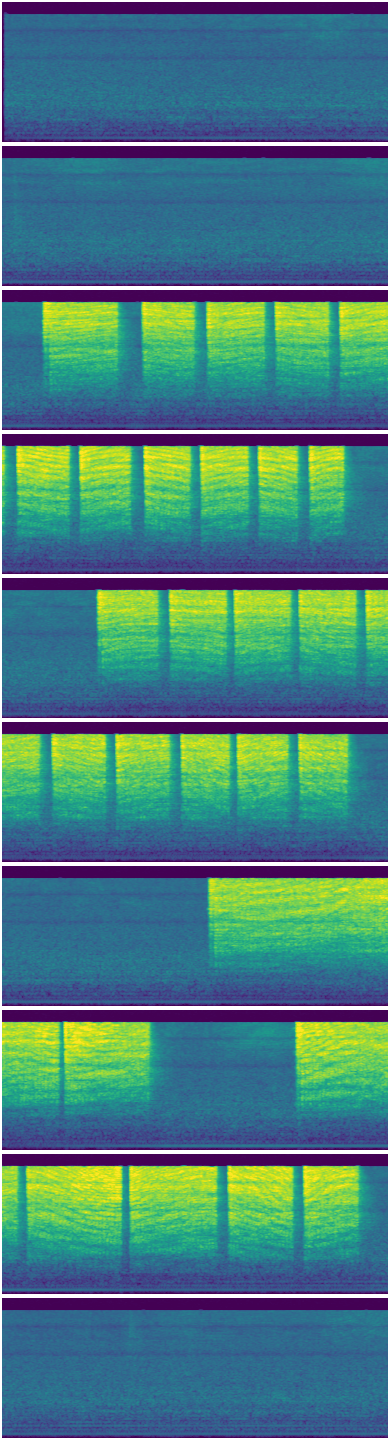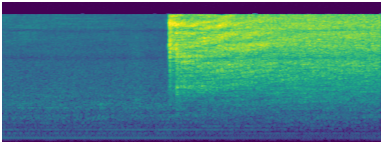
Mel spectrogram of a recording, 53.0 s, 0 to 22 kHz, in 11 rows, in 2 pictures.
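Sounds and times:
steady low hum: 0:00.0 - 0:52.9
air spray gun hissing: 0:10.2 - 0:18.9, 0:20.4 - 0:28.7, 0:31.5 - 0:35.8, 0:37.4 - 0:43.2, 0:50.3 - 0:52.9.

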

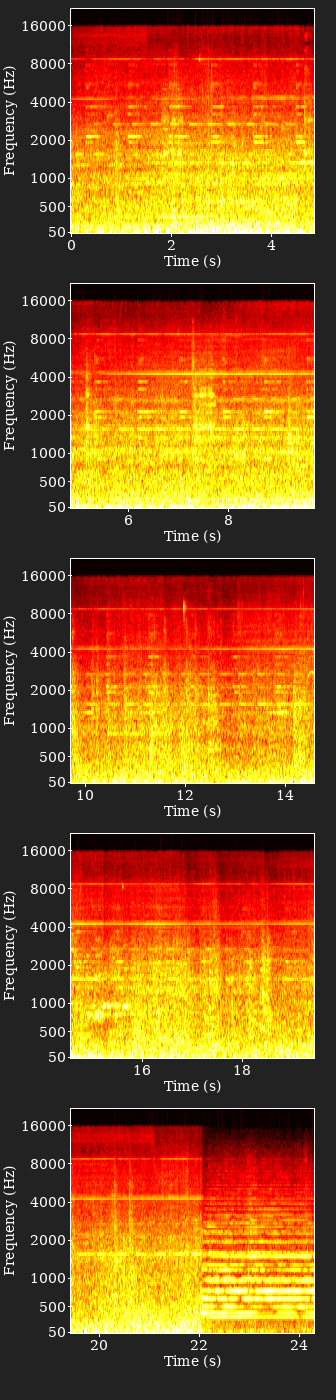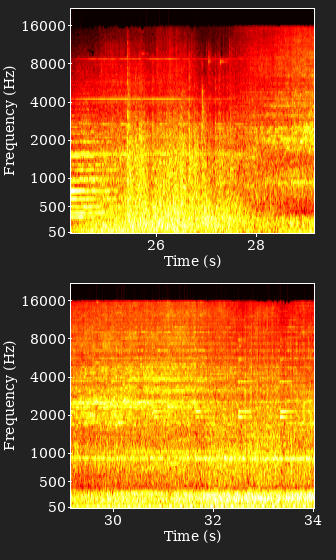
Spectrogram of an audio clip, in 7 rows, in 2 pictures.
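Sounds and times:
diesel locomotive passing: 0:00.0 - 0:34.0
train wheels rumbling and clacking: 0:00.0 - 0:34.0
train horn chord: 0:22.0 - 0:25.1.

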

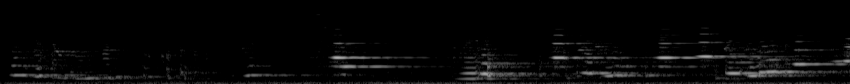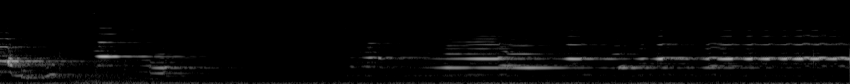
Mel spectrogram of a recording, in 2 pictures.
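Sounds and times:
chamber music: 0:02.4 - 0:10.8, 0:12.0 - 0:17.0.

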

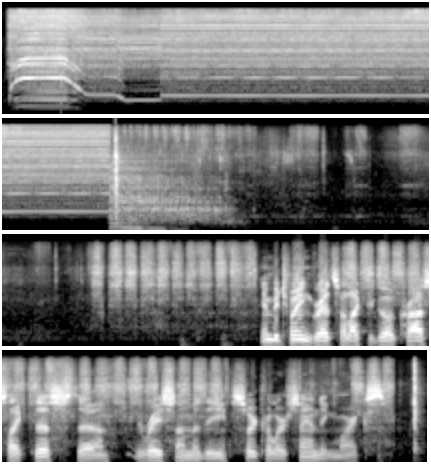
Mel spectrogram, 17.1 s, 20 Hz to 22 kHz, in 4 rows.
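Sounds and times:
lathe motor whining: 0:05.3 - 0:06.7.

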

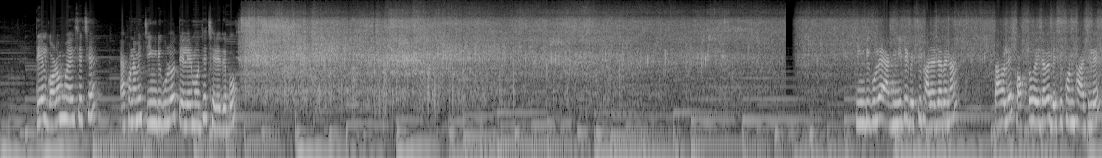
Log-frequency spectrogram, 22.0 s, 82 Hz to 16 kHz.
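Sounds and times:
soft background music: 0:00.0 - 0:22.0
prawns sizzling in hot oil: 0:04.8 - 0:22.0.

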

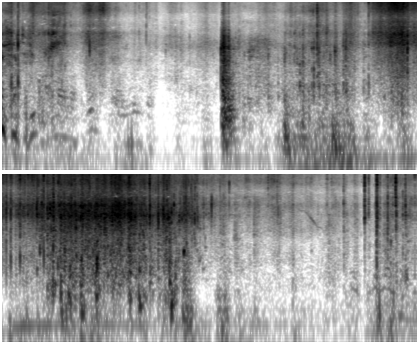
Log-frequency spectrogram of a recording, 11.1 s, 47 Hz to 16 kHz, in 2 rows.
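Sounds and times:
water splashing: 0:05.5 - 0:08.7
fish flapping knocks and slaps: 0:06.0 - 0:08.6.

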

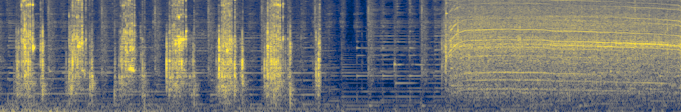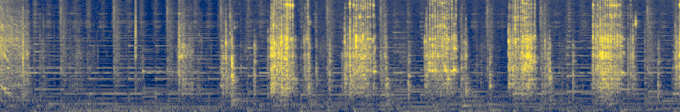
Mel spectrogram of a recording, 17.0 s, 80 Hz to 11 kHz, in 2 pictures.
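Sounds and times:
socket ratchet clicks: 0:00.2 - 0:04.1, 0:10.8 - 0:17.0
cordless drill motor whining: 0:05.5 - 0:09.2.

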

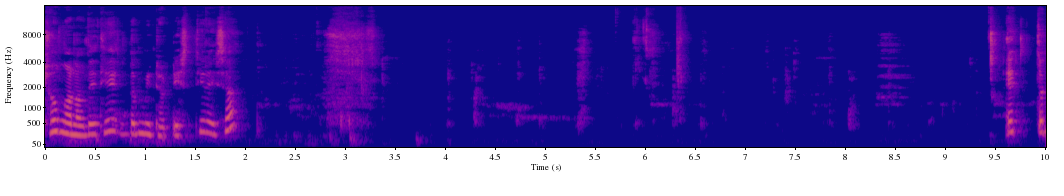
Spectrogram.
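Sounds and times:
faint chewing and mouth clicks: 0:02.0 - 0:10.0.

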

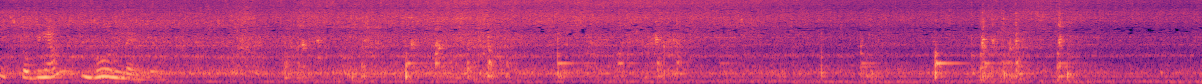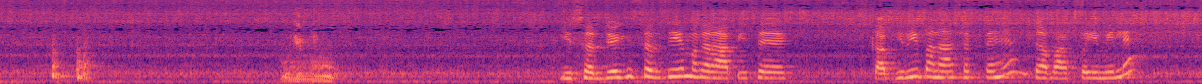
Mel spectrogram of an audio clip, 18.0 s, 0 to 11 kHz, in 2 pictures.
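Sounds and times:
meat sizzling in hot oil: 0:00.0 - 0:18.0
wooden spoon scraping a pot: 0:01.6 - 0:05.6, 0:11.1 - 0:11.7.

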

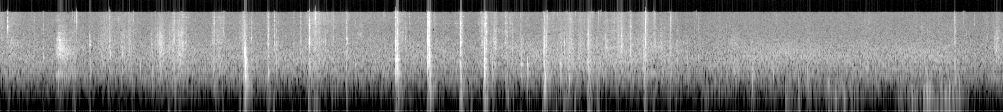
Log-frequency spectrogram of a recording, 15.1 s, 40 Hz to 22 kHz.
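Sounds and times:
hatchet chopping log: 0:03.2 - 0:04.8, 0:05.9 - 0:09.8.

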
